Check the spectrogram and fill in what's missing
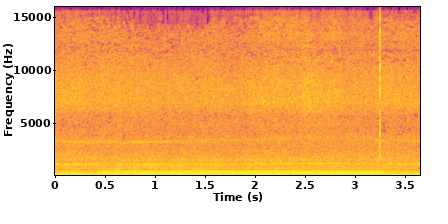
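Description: A 2007 BMW K1200R motorcycle engine droning steadily at speed during a rainy test ride, loud and close with a constant low hum and whine, as a rider talks briefly over it.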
